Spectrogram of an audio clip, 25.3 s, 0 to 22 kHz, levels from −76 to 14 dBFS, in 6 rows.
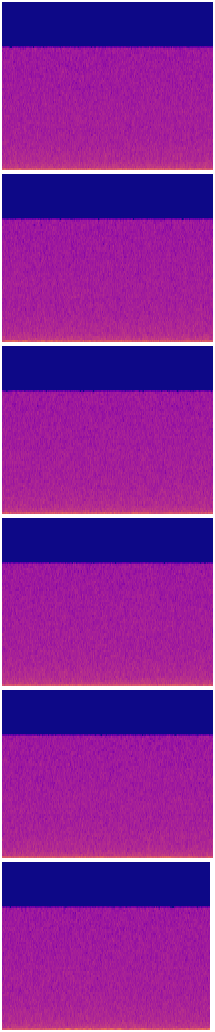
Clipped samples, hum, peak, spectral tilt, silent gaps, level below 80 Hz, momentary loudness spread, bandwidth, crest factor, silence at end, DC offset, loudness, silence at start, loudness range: under 0.1%; none; -6 dBFS; -3 dB/octave; none; -24 dBFS; 1 LU; 16 kHz; 16 dB; 0 s; under 0.1%; -25 LUFS; 0 s; 1 LU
